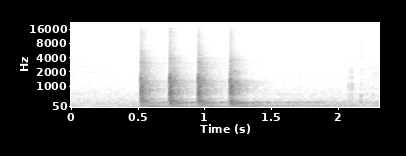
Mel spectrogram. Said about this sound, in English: A rapping at the door spooked Dorian out of her sleep, causing her to grasp at the edge of her sheets.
